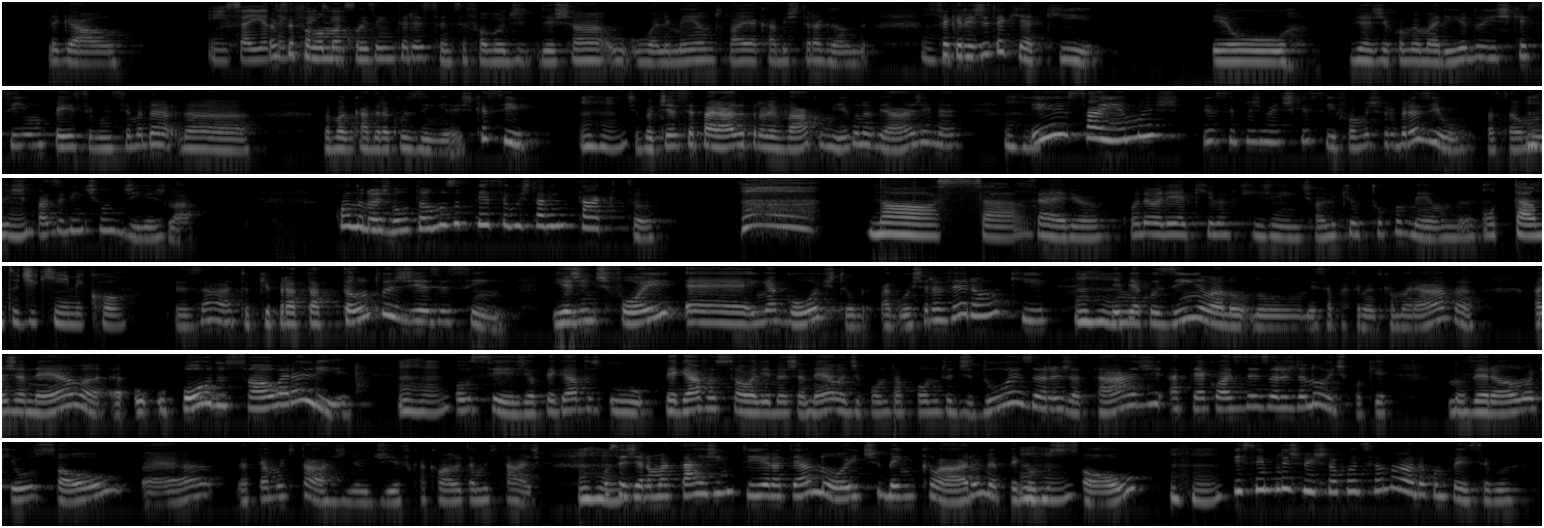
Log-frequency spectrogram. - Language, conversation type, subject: Portuguese, unstructured, Qual é a sua receita favorita para um jantar rápido e saudável?
- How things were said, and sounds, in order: gasp; surprised: "Nossa"; tapping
